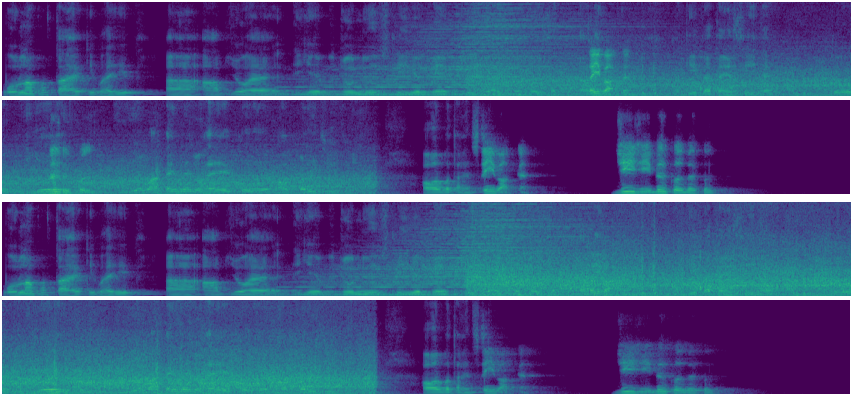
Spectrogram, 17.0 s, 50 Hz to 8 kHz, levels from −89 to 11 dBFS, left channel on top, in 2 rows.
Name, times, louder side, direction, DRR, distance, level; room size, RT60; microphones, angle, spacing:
voice 1, 0.0-1.3 1.6-6.3 6.7-7.8 8.3-9.2 9.6-13.3, right 1 dB, 5° right, 9 dB, 0.6 m, -34 dB
sound 1, 2.0-10.1, right 2 dB, 40° right, 1.6 m, -40 dB
Traffic noise roadway noise, 4.6-12.2, right 7 dB, 70° right, 0.4 m, -29 dB
voice 2, 5.9-6.3 8.9-9.4 13.3-13.8 14.6-15.6, left 7 dB, 65° left, 16 dB, 0.3 m, -30 dB
15.0 x 10.0 x 3.2 m, 0.78 s
head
